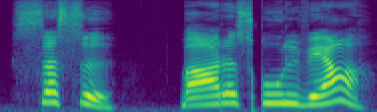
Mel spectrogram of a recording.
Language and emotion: Sindhi, neutral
